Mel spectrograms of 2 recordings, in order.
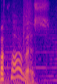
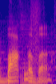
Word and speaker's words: baklava: an amazing baklava or baklava i think i think i mispronounced that one too instead of baklava i think it's baklava there you go it's also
